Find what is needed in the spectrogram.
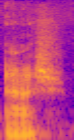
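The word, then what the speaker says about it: Æ: Um and then the AE is like pronounced ash.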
